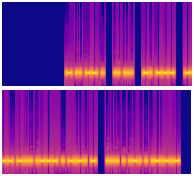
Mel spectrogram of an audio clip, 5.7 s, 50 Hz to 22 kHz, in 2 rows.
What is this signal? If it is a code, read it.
Morse code, heard as a keyed tone, about 52 wpm, 700 Hz. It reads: TIME IS NO OBJECT HERE.
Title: Sentences from Top 1000 Words - Review Part 3 - 50wpm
